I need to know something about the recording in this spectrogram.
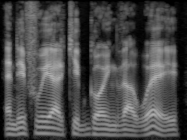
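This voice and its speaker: A man from Greece, a podcast guest speaking earnestly in a halting way, often repeating words as he searches for them. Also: low-pitched, fairly even intonation, clean tone, dry recording, clean studio sound. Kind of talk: podcast interview.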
